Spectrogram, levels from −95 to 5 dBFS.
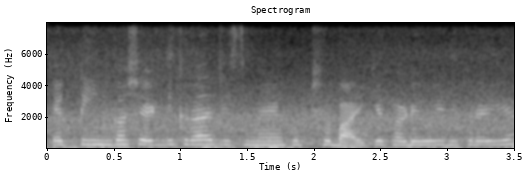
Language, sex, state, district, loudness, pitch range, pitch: Hindi, female, Madhya Pradesh, Dhar, -17 LUFS, 245-270 Hz, 250 Hz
